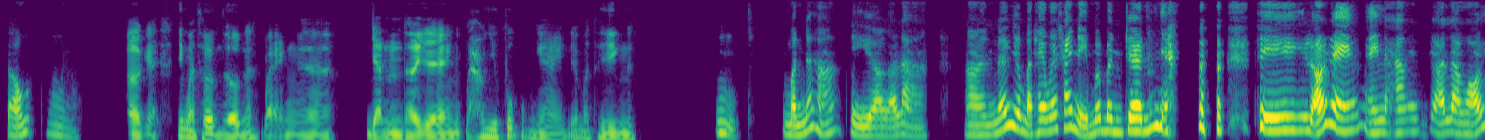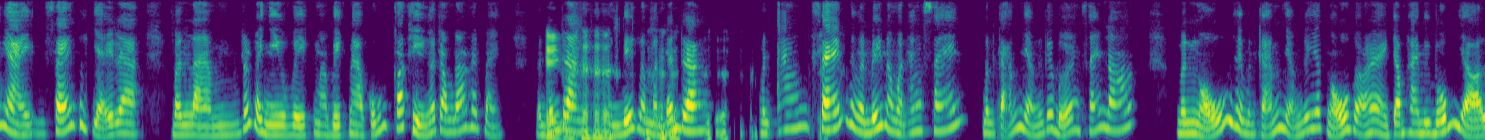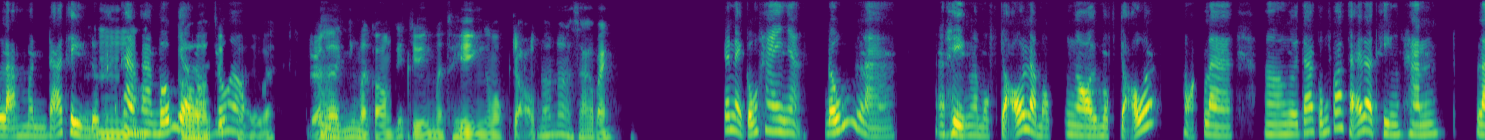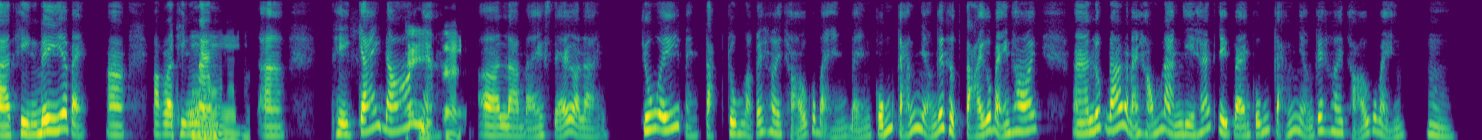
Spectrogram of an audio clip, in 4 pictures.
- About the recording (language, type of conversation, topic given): Vietnamese, podcast, Sở thích nào giúp bạn chăm sóc sức khoẻ tinh thần?
- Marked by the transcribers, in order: other background noise; laughing while speaking: "nha"; laugh; laugh; tapping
